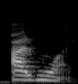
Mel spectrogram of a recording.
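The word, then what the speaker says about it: armoire: N Elmira, Elmira को बोलते हैं आर्मुआर, युन आर्मुआर, आर म ओ आई का साउंड हुआ र, आर्मुआर, युन आर्मुआर।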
